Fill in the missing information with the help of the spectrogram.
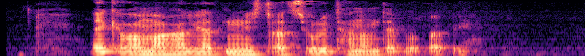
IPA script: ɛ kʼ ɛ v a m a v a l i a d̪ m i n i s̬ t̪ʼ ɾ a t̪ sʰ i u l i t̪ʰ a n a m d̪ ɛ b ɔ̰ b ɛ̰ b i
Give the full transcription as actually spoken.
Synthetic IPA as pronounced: ɛ kʼ ɛ v a m a ʁ a l i a d̪ m i n i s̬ t̪ʼ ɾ a t̪ sʰ i u l i t̪ʰ a n a m d̪ ɛ b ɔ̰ b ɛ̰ b i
